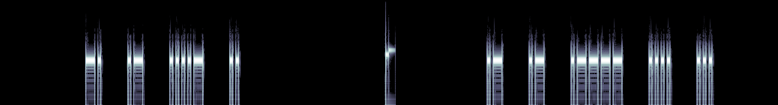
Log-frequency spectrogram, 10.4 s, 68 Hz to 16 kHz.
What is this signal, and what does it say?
Morse code, heard as a keyed tone, about 28 wpm, spaced as for 17 wpm, 700 Hz. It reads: NA4I AA1HS
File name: Lesson 15g - Number 5 - Call Signs 30wpm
